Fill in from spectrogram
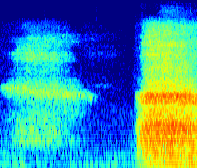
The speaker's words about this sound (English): Tapping the bottom of the fourth finger and breathing.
